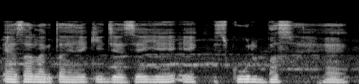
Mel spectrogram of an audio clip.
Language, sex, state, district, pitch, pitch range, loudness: Hindi, male, Uttar Pradesh, Shamli, 115 Hz, 115-120 Hz, -15 LUFS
